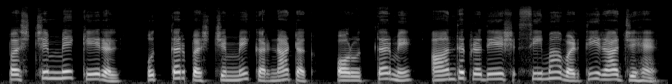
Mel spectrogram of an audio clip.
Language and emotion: Hindi, neutral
